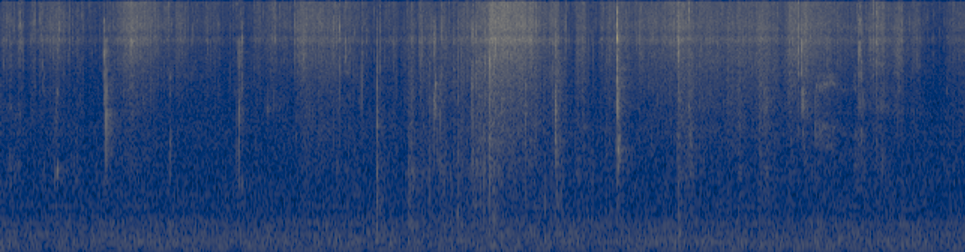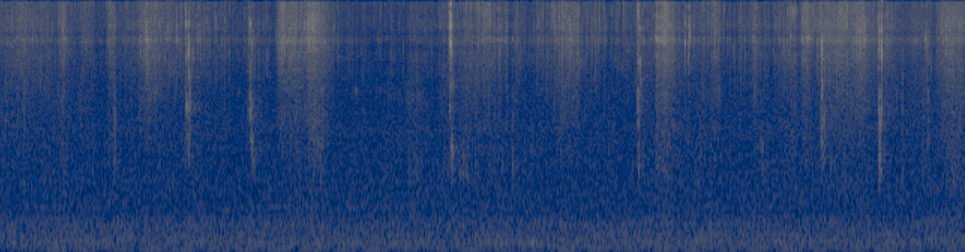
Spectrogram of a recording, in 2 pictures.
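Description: A person chewing food with the mouth closed, with scattered short, sharp mouth clicks and smacks every second or two.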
